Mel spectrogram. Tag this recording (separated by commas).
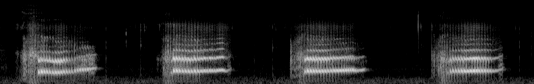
Animal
